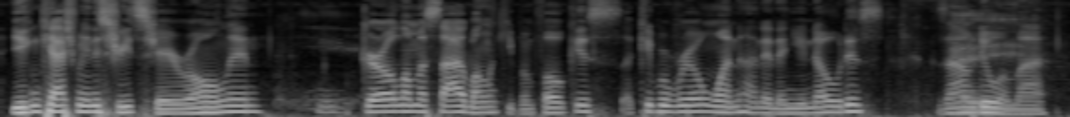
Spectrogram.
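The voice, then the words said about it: Rapping with a country twang. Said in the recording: “Kind of sounds country. ... It's just the way he's saying it. Oh, just sound country. ... Twang.”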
